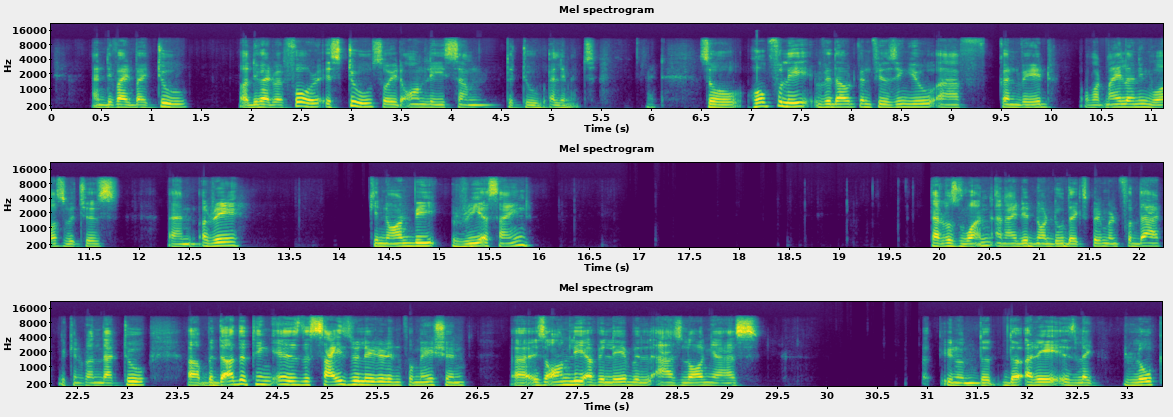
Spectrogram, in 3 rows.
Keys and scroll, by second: 8.5 ctrl+alt+super+p, 9.9 y.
